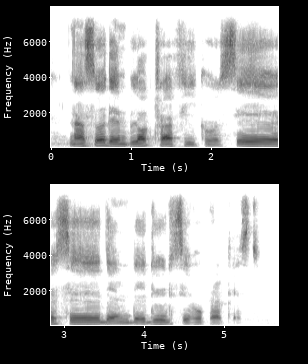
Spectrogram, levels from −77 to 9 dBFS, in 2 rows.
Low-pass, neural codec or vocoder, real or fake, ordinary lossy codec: 7.2 kHz; none; real; none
